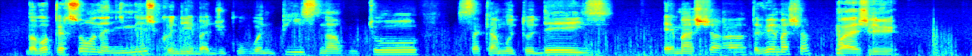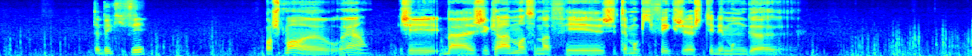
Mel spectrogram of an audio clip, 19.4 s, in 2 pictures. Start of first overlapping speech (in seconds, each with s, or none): none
